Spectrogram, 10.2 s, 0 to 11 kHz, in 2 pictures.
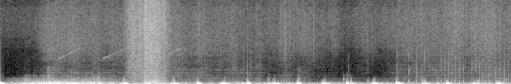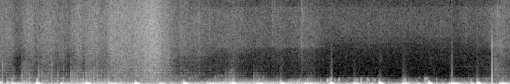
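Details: Woman's heartbeat recorded outdoors in the woods after smoking, while a bit nervous: regular, quick thumps at roughly 120 a minute, low rumbling background, brief stomach gurgles; heartbeat.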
